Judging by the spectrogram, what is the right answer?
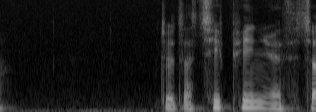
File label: "tipyn", Welsh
